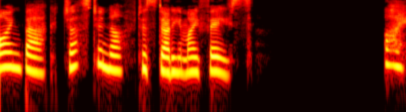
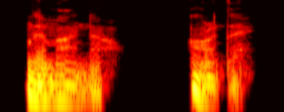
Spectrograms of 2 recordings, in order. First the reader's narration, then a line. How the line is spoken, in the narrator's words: He asks in a smoky tone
